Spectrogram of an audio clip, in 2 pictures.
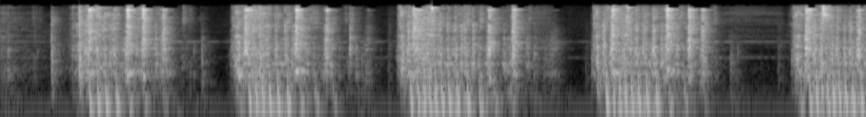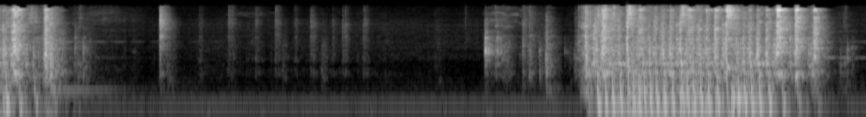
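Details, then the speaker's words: Sears chainsaw before restoration, with bar and chain removed and no fuel tank connected: six short, rough two-stroke bursts of about a second each with gaps between; the engine fires and runs briefly, showing it works. "She started up, she ran, she sounded pretty good. So we know we've got a working engine here to work with."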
